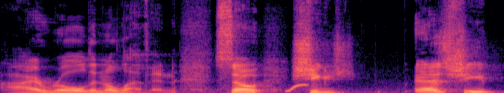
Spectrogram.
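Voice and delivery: ordinary delivery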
